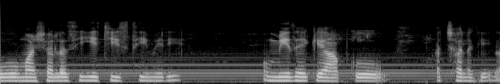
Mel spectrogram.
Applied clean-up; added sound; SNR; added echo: none; Wind instrument, woodwind instrument; 17 dB; none.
